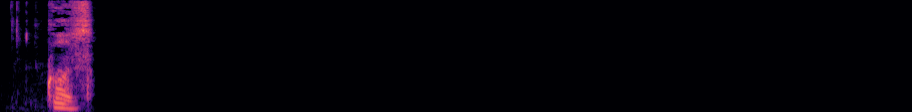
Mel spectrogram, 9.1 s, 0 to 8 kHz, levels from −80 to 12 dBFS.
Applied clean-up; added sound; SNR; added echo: neural mask model Resemble Enhance denoiser.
